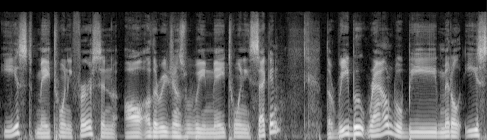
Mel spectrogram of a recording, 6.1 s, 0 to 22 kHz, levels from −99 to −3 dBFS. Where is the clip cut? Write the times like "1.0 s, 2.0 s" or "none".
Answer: none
